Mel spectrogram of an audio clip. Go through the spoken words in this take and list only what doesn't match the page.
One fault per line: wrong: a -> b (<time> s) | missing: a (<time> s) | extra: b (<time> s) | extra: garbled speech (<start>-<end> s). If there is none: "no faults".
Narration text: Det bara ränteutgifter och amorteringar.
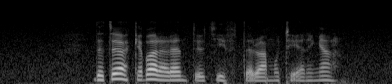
extra: ökar (1.1 s)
